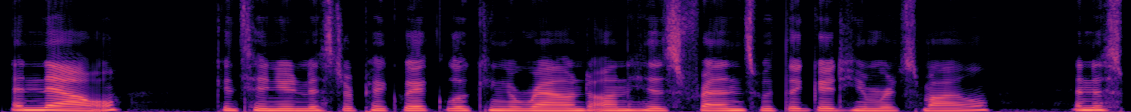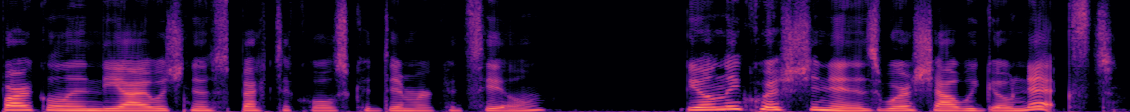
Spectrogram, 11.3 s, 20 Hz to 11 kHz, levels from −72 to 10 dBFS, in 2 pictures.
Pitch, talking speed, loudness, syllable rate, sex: 205 Hz, 195 wpm, -19 LUFS, 5.3 syllables/s, female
